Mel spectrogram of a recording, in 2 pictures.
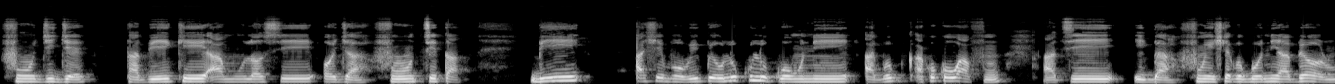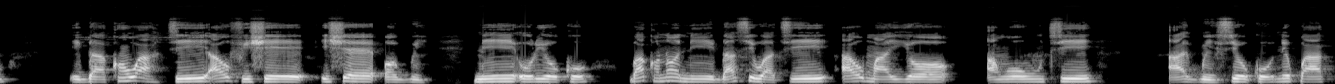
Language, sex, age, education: Yoruba, male, 15-29, tertiary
